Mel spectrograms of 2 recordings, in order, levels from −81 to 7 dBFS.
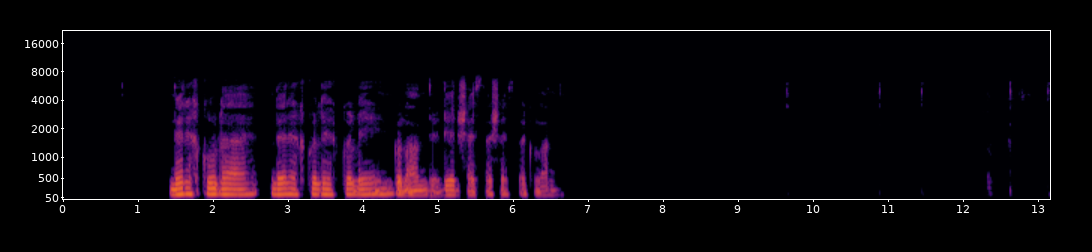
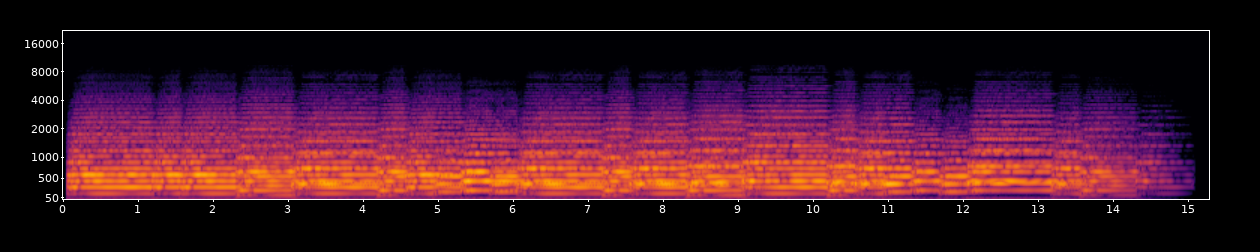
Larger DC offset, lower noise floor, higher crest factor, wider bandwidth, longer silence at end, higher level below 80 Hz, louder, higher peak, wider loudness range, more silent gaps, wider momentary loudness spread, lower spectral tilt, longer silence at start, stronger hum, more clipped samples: second, under 0.1% vs 0.4%; first, under -90 dBFS vs -42 dBFS; first, 20 dB vs 12 dB; about the same, 7.4 kHz vs 7.8 kHz; first, 6.55 s vs 0.6 s; about the same, -72 dBFS vs -68 dBFS; second, -30 LUFS vs -15 LUFS; second, -12 dBFS vs -2 dBFS; first, 16 LU vs 2 LU; first, 2.63-2.76 s, 3.67-3.73 s, 6.01-6.08 s vs none; first, 14 LU vs 6 LU; about the same, -7.5 dB/octave vs -7.5 dB/octave; first, 1.4 s vs 0.05 s; neither; neither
